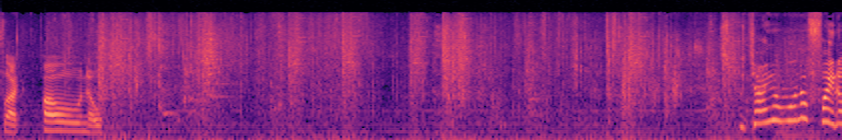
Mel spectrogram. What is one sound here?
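Weapons strike and thud in a fight.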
